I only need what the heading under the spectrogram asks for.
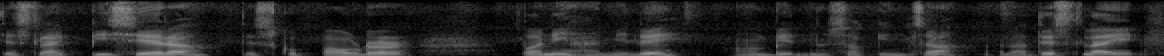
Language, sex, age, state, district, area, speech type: Nepali, male, 45-60, West Bengal, Kalimpong, rural, spontaneous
